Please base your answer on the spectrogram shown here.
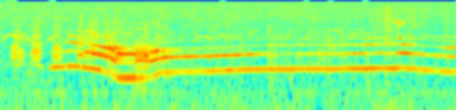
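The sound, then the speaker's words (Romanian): A cat wails in one long, drawn-out, harmonic yowl, loud and continuous. Its wavering pitch dips early on, then settles into a sustained, steadier howl. “Mai taci din gură, pisică proastă. Nu te mai văicării atâta.”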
